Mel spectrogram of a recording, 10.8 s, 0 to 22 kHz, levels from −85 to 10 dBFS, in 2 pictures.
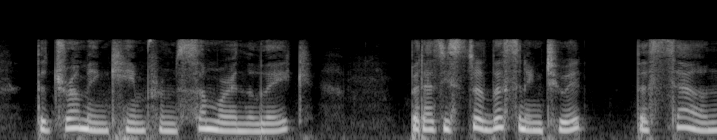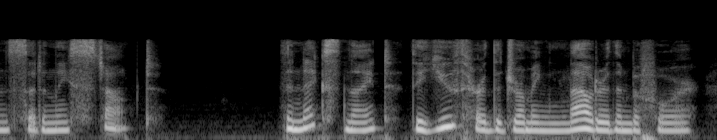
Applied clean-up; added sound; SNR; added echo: none; none; none; none.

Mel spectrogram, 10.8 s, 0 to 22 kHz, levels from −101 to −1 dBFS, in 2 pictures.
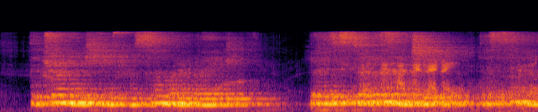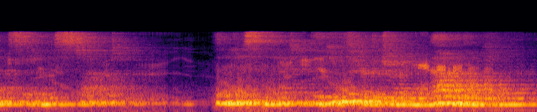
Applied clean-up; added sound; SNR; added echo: neural separator model SepFormer DNS4.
